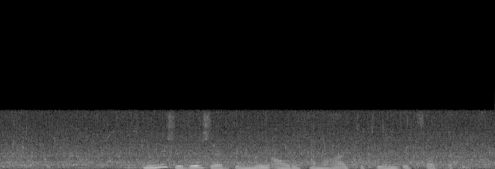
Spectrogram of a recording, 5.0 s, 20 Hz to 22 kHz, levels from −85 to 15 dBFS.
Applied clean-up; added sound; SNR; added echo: none; Stream; 6 dB; none.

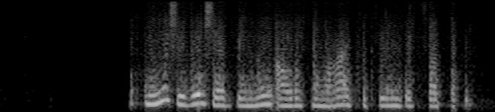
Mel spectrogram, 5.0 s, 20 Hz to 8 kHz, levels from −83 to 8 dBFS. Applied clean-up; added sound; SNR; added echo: neural mask model RNNoise.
